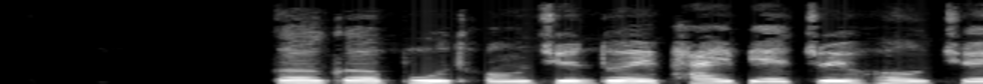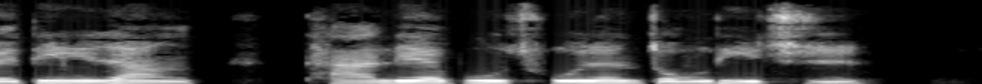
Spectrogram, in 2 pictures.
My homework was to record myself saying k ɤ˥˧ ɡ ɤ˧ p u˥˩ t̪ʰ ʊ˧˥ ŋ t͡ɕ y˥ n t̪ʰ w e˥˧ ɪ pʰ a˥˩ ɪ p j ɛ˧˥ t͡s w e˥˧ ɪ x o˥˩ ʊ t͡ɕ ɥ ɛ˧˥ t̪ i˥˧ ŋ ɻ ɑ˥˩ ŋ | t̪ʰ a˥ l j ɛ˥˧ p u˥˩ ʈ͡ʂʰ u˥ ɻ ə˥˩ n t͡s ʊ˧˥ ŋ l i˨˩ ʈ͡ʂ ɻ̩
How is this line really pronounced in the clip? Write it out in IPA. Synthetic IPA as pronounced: k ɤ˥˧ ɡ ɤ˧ p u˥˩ t̪ʰ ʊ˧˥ ŋ t͡ɕ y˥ n t̪ w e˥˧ ɪ pʰ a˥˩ ɪ p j ɛ˧˥ t͡s w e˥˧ ɪ x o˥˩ ʊ t͡ɕ ɥ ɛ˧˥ t̪ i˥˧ ŋ ɻ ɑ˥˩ ŋ | t̪ʰ a˥ l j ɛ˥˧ p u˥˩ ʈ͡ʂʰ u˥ ɻ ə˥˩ n t͡s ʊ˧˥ ŋ l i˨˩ ʈ͡ʂ ɻ̩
